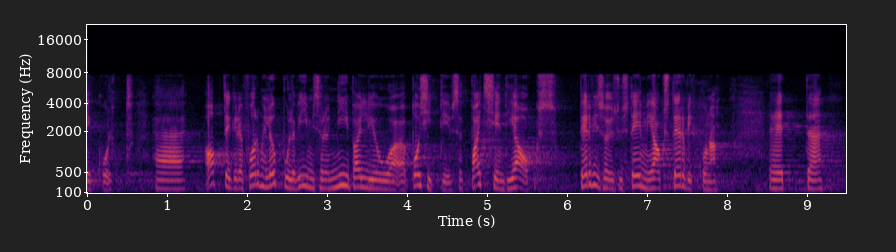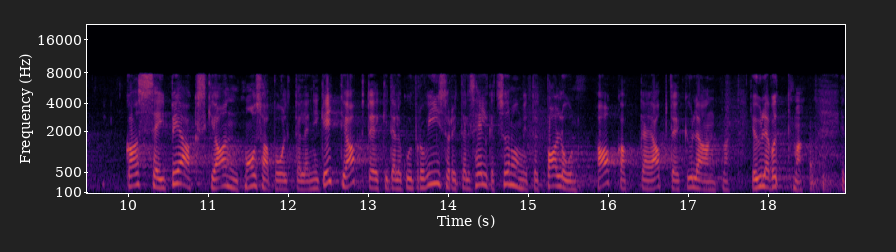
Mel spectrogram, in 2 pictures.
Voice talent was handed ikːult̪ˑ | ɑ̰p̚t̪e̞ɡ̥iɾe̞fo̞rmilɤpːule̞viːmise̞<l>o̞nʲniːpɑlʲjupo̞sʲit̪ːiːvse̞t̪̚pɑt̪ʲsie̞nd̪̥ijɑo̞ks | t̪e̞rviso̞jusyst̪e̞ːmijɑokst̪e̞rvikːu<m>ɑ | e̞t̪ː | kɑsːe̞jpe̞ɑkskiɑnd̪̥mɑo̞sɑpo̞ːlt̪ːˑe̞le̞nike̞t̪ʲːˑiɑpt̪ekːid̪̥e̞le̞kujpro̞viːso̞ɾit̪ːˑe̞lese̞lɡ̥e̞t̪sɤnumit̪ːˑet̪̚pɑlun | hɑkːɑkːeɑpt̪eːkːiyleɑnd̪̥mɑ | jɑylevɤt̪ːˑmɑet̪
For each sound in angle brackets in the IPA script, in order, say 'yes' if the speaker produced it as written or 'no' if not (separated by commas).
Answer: yes, no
